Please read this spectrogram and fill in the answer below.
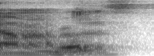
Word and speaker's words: Amarol: Amarol. Yeah, Amarol.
